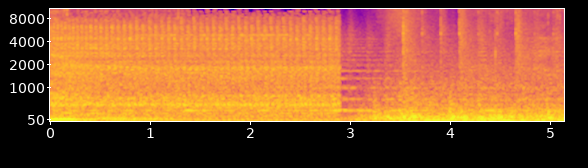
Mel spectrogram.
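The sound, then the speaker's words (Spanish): A Ford pickup truck engine clatters with a steady mechanical knock, then abruptly shifts into a louder, rougher rumble as it speeds off from a factory at full speed. No one speaks. “Arranca la Ford Pickup a toda velocidad.”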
